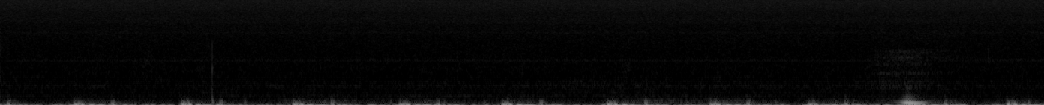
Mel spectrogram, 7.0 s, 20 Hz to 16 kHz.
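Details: Normal heartbeat recorded binaurally right after 37 push-ups during a strength-training session.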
